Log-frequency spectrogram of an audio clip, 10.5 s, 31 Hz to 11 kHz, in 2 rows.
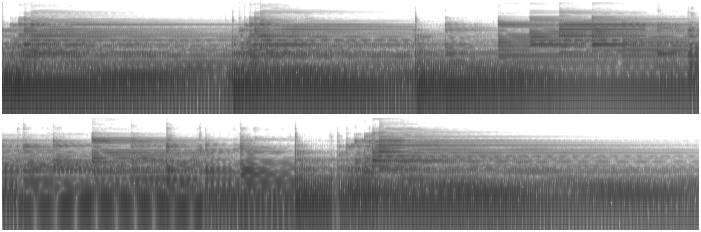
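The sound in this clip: Electric guitar on the bridge pickup, played through the V4 with a flat EQ: a run of ringing chords and single notes with a few sharp strummed attacks, holding a steady, full level throughout.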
